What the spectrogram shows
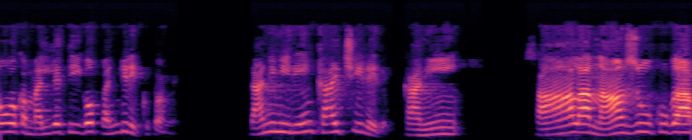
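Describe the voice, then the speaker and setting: A woman giving a devotional discourse, retelling a scripture story and acting out the characters' words with shifts in pace and loudness. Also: a little high, highs cut off. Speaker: spiritual speaker.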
